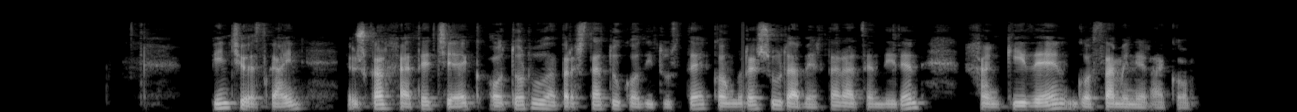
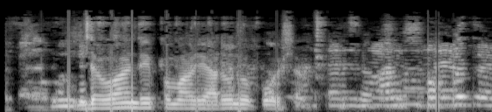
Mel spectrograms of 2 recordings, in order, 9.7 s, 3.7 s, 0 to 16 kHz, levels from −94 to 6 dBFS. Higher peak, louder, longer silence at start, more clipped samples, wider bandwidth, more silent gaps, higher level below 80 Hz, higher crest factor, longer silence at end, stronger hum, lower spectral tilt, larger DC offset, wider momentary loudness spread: second, -8 dBFS vs 0 dBFS; second, -29 LUFS vs -16 LUFS; first, 1.6 s vs 0.05 s; neither; second, 7.6 kHz vs 11.5 kHz; first, 2.54-2.58 s, 5.11-5.15 s vs none; second, -76 dBFS vs -44 dBFS; first, 22 dB vs 16 dB; first, 0.8 s vs 0 s; neither; about the same, -5.5 dB/octave vs -5 dB/octave; neither; second, 8 LU vs 11 LU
